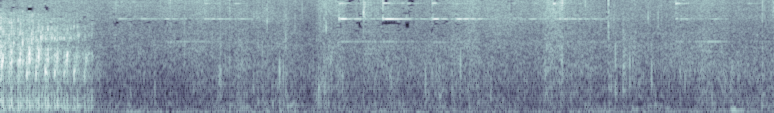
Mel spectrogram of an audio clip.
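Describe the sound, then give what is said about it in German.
Small bells hung around the necks of grazing horses in Ethiopia jingle irregularly as the horses move about outdoors, with soft hoof sounds and scattered tinkling over a steady open-air background, after a brief louder rustle at the start. No one speaks. “Und genau das Gleiche macht man in Äthiopien auch, allerdings mit den Pferden.”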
